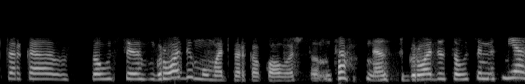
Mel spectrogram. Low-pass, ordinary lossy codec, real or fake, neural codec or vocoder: 3.6 kHz; AAC, 24 kbps; real; none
